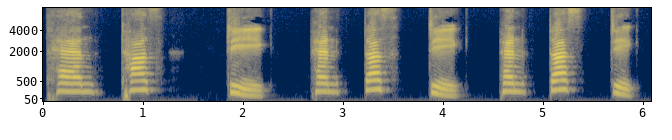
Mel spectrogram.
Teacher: Okay my dear soldiers, তাহলে তোমাদের ভয়েসটা এখানে কি হইলো বলো তো, মিডল স্কেল থেকে আপ স্কেল, এরপরে আবার ডাউন স্কেলে চলে আসলো।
